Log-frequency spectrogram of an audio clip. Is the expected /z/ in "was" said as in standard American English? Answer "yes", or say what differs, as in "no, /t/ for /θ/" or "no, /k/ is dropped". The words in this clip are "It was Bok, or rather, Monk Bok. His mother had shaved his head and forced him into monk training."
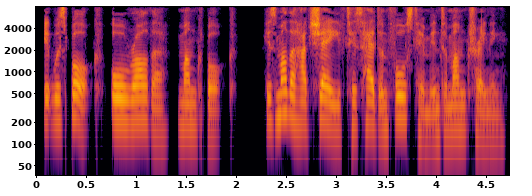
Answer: yes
